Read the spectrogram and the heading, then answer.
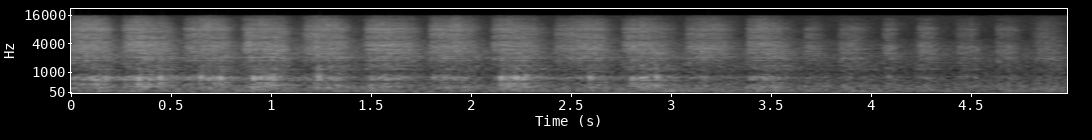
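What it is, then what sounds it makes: Graphite pencil shading on paper. A graphite pencil fills in a dark shaded area on white paper with quick, steady back-and-forth strokes. Each stroke makes a bright, dry scratching and rubbing hiss that swells and fades in a regular rhythm, with almost no low end.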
